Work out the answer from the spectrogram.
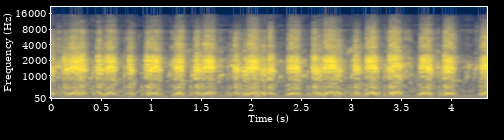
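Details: Clear duck quacks, each a short nasal, rasping note, repeated about three times per second in a steady run.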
